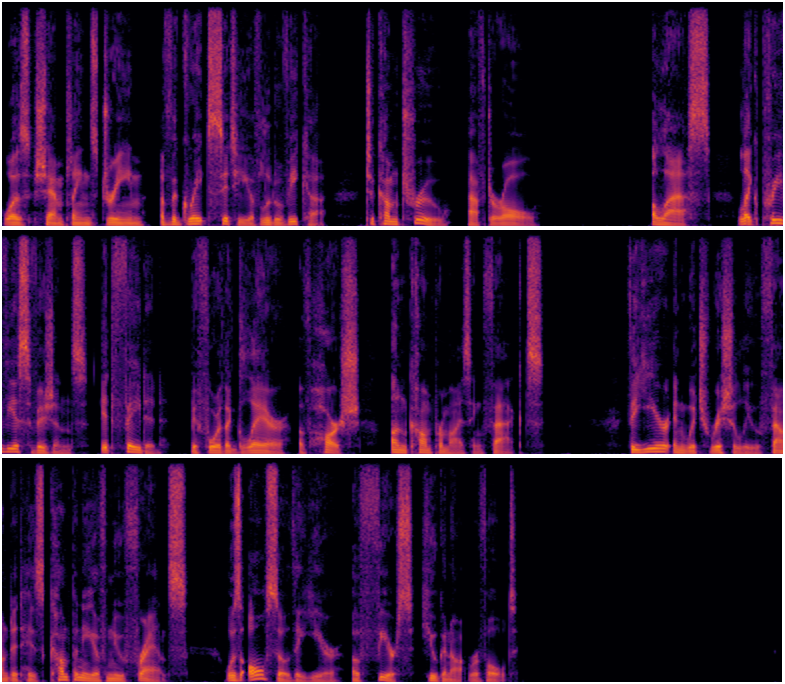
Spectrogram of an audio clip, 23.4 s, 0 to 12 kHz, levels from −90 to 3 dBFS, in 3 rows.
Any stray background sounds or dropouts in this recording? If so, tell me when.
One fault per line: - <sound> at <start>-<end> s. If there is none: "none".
none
